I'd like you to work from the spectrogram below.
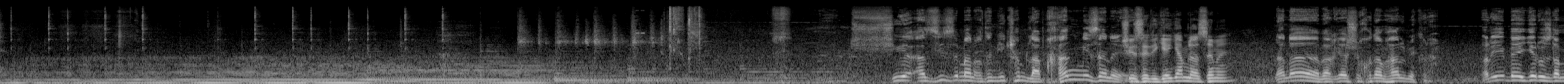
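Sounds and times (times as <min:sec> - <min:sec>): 
steady low droning hum: 0:00.0 - 0:05.8
camera shutter clicks taking a photo: 0:06.5 - 0:07.1
speech: 0:08.9 - 0:15.6.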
